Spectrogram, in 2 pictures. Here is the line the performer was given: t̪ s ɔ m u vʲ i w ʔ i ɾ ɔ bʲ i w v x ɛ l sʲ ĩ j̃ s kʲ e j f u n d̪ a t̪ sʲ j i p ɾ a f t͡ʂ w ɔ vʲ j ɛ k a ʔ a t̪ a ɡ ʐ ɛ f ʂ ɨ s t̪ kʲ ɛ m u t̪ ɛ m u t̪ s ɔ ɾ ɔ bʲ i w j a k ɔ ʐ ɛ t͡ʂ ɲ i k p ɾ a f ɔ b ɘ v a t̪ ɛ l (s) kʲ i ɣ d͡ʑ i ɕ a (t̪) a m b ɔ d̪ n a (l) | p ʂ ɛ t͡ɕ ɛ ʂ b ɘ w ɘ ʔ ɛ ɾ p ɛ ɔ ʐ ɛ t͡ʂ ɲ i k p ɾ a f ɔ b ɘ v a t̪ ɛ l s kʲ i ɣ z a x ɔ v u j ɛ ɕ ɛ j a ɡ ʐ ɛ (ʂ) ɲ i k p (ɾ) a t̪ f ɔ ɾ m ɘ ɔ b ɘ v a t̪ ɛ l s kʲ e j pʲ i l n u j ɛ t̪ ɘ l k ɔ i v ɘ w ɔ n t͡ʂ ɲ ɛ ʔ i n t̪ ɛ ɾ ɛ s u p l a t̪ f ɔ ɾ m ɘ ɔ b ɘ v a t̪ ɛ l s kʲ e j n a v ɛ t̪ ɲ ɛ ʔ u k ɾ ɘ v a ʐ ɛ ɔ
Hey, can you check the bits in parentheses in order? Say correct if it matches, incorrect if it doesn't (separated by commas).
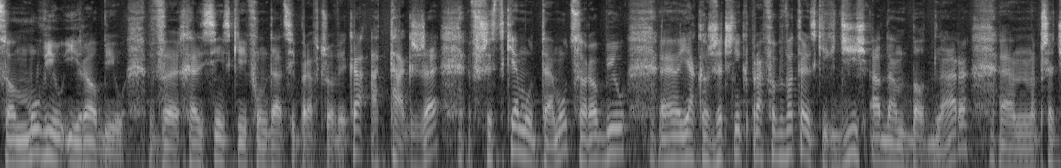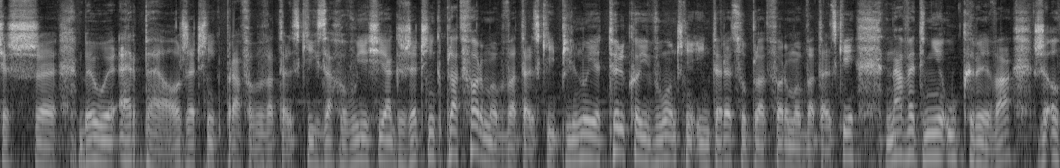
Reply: correct, incorrect, incorrect, incorrect, incorrect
